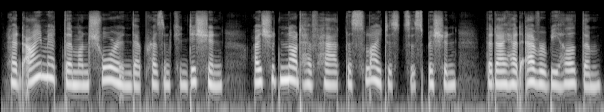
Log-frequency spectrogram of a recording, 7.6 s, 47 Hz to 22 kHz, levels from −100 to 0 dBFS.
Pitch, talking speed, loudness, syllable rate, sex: 230 Hz, 190 wpm, -18 LUFS, 5.2 syllables/s, female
